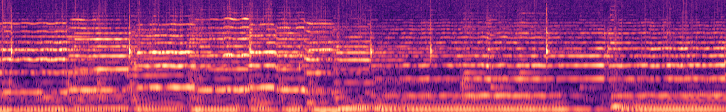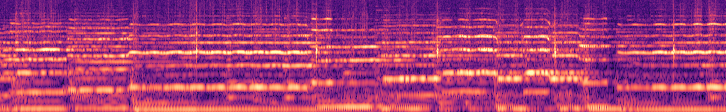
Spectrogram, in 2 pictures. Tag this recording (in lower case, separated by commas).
woodwind instrument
